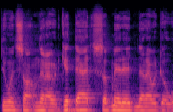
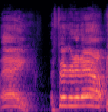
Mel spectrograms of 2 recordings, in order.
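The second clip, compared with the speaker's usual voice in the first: very high, drawn-out, called-out yell; 14 semitones higher, 7 dB louder than usual. Retelling calling upstairs to the wife from the couch: imitating own past yell. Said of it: "I just yelled up".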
